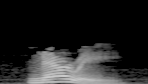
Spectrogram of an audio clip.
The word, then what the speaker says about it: marry: Marry，字母 A 在这个词中读作扁的 A。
